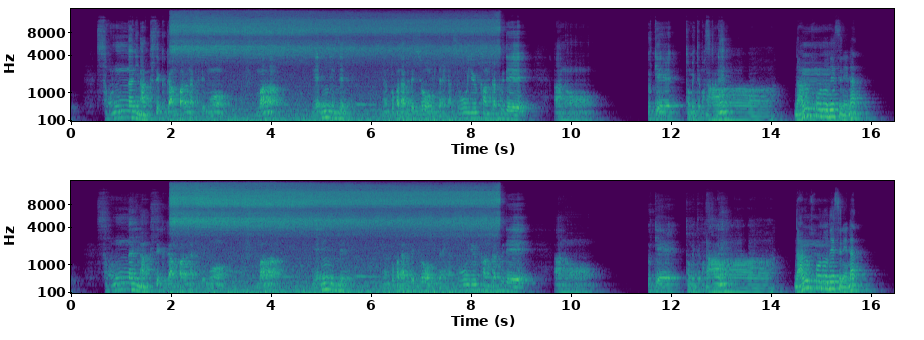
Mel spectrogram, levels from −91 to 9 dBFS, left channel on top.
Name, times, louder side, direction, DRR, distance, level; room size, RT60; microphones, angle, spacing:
voice 1, 0.5-3.1 3.7-4.2 4.8-5.6 6.2-9.0 9.7-10.4 11.5-12.0 12.3-13.1 14.6-15.3, left 1 dB, 50° left, 0 dB, 2.3 m, -30 dB
voice 2, 1.2-1.6 5.0-5.5 12.7-14.1 14.5-15.7, right 1 dB, 40° right, 5 dB, 1.4 m, -26 dB
sound 1, 2.0-8.6, right 4 dB, 15° right, 0.4 m, -30 dB
14.0 x 13.5 x 2.7 m, 0.64 s
head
